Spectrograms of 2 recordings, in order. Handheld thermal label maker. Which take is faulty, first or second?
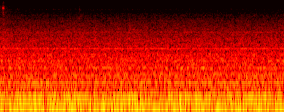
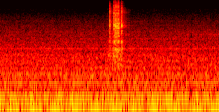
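second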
